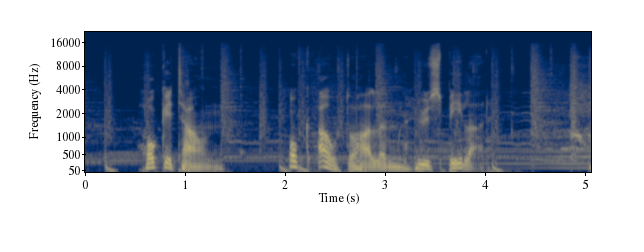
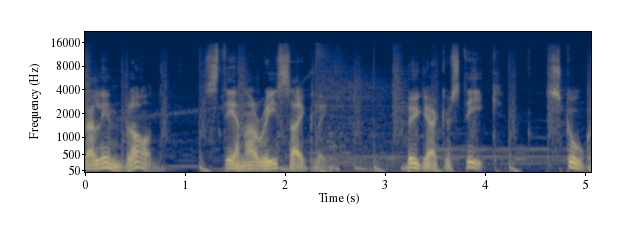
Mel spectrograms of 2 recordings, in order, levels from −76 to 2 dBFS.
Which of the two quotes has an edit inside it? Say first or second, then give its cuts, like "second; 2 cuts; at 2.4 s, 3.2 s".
first; 1 cut; at 4.1 s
